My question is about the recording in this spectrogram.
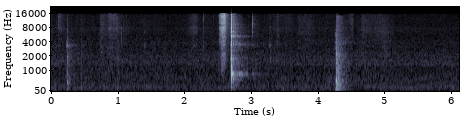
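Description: Beer bottle cap being prised off with the edge of a plastic lotion bottle: a light click, then a sharp crack with a brief ring as the cap pops off, and a duller knock about a second and a half later.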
